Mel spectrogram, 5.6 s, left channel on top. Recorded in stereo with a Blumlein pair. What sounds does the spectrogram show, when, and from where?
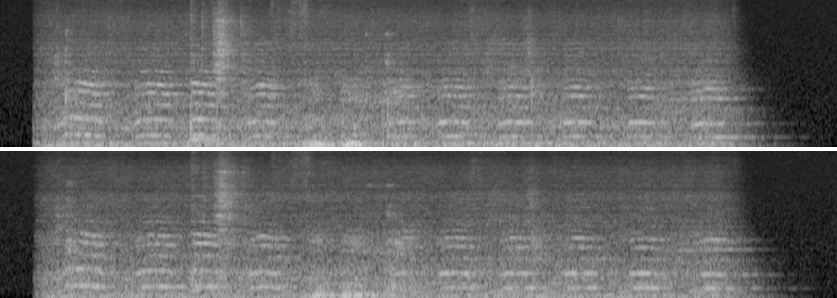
0.2 s a bird: 40° left, 0.6 m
